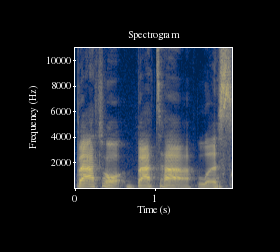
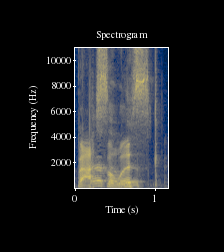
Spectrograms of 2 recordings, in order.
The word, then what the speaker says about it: Batalisk: The name, yeah, it is Batalisk, not Basilisk. There is no S in there.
